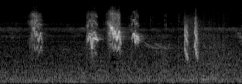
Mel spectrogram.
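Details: Sparrows gathering on a raised platform at a Tenmangu shrine on 3 September 2022, giving a few short, bright chirps in small clusters, with quiet pauses between them.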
